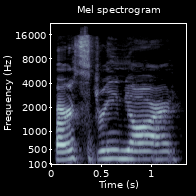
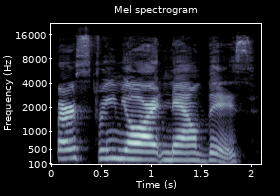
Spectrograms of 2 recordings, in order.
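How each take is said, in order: First: Exasperated. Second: Louder, slow and fed up; "First StreamYard" drawn out slowly and louder in real exasperation; fed-up gripe. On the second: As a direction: spell out "First StreamYard" slowly and louder, each word weighed. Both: Real, not acted. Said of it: "I'm so irritated right now".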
